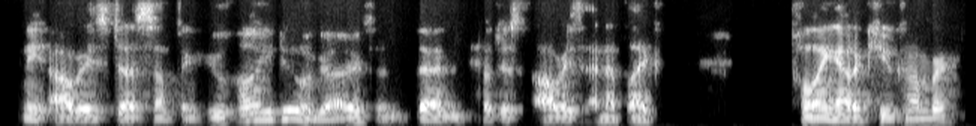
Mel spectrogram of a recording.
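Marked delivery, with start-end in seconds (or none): 1.6-2.5 high-pitched puppet frog character voice. Retelling a video where a guy with a puppet does the Kermit the Frog voice. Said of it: "he does the Kermit voice".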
